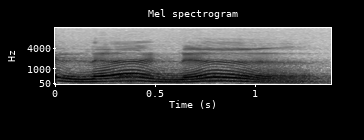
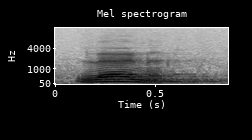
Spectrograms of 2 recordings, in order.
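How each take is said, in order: First: LEARNER drawn out, both syllables long and full; wrong pronunciation. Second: LEARNER with a short, weak final schwa; correct pronunciation. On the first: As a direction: stretch LEARNER into "ler-NERR" as a mistake. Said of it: "We don't say learner". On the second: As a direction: model LEARNER quickly, second vowel reduced. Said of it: "Short a sound is there". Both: Shown as a demonstration.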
